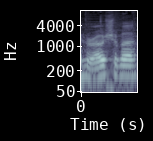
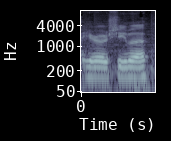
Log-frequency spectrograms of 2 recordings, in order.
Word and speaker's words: Hiroshima: you're supposed to say hiroshima not hiroshima like the first couple of people to do it would do it with that like i'm better than you in their voice and it's just like so i just assumed i was like wow maybe they're right maybe maybe it's a different pronunciation yeah it would be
